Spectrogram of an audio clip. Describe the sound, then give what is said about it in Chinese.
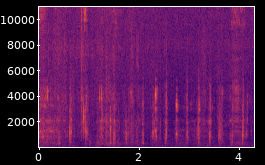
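Crisp, crunchy chewing of a very crispy food with a fried bread outer layer, a steady series of sharp bites, about two or three per second, fairly loud and heard alone without any talking, during a radio show. “大家可以先听一下我咀嚼的声音，不好意思啊。”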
